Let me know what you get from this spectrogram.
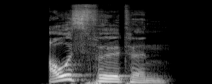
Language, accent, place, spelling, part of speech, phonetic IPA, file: German, Germany, Berlin, ausfüllten, verb, [ˈaʊ̯sˌfʏltn̩], De-ausfüllten.ogg
- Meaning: inflection of ausfüllen: 1. first/third-person plural dependent preterite 2. first/third-person plural dependent subjunctive II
